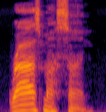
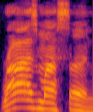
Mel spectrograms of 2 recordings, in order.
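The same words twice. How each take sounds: First: Said in the usual way. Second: A firmer, lifted call to rise; a mother's voice lifting her son up; strengthening. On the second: Shown as a demonstration. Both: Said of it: "she put strength in him".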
